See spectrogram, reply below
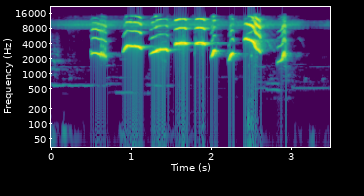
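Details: Magpie-robin song for coaxing a silent bird: about nine energetic whistles in three seconds, mixing falling slurs, rising notes and a brief harsh chatter, over a low steady background tone.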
